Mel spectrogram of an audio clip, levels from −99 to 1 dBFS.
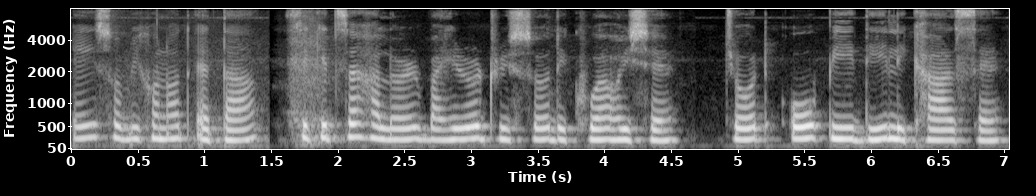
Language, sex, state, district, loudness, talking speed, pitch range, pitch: Assamese, female, Assam, Kamrup Metropolitan, -15 LUFS, 100 wpm, 225-250 Hz, 235 Hz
